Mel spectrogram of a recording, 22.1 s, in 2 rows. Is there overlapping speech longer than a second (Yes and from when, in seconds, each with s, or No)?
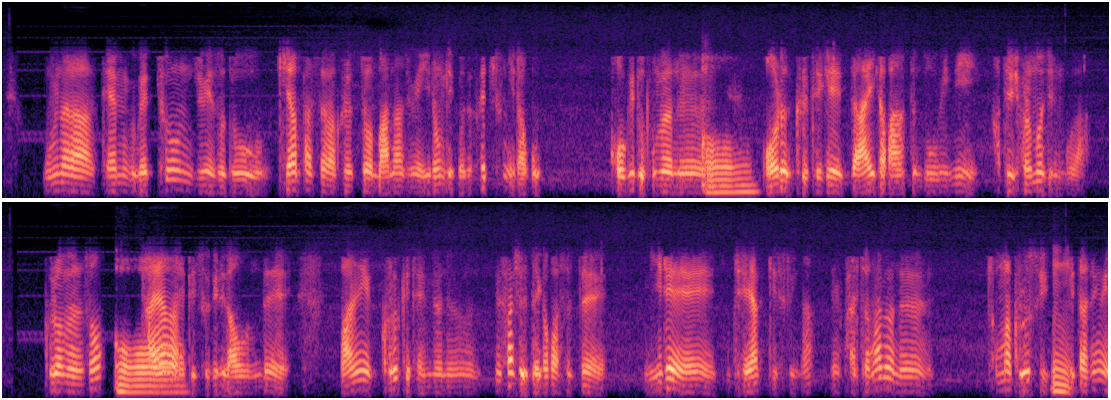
No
